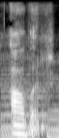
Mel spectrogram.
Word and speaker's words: hour: तो आप क्या प्रोनाउंस करते हो उसको, इसकी प्रोनाउंसिएशन क्या हो जाती है आवर, है ना.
